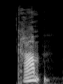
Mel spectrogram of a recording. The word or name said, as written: gram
